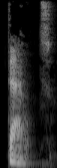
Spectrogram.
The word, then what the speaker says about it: doubt: doubt without a doubt doubt i know it's got a b but you don't pronounce it without a doubt and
